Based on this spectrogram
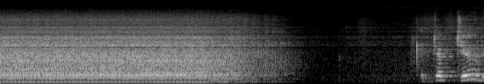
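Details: Five-horsepower Briggs & Stratton mower, hard to start, after fix: runs at a steady even buzz for about two seconds, then winds down cleanly; healthy, earlier likely flooded from priming.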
